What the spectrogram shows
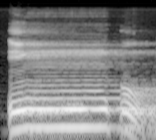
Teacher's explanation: nun sukun bertemu dengan huruf kaf disamarkan dan didengungkan, hukum bacaan ikhfa ab'ad.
